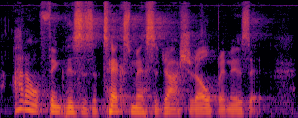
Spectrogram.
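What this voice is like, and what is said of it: Deep Southern accent, elderly woman. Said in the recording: “in her very nice, deep Southern accent”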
